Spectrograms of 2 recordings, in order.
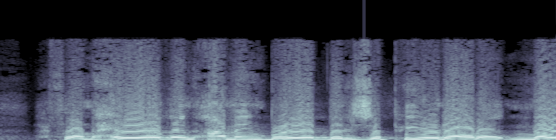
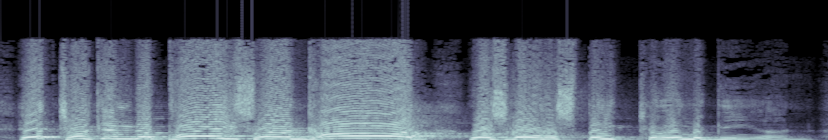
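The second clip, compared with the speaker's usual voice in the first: rising preaching; 6 semitones higher than usual. Acted. Preacher building to a climax.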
